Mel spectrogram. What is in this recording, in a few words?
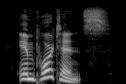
"importance", English; 3000 words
